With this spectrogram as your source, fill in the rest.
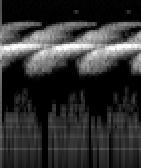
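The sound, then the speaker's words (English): A shrill electronic alarm in a radio station studio, set off during a storm, blares steadily, its high-pitched tone warbling in quick repeated sweeps about three times in under a second, with no voices over it. “Currently, there is an alarm going off.”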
